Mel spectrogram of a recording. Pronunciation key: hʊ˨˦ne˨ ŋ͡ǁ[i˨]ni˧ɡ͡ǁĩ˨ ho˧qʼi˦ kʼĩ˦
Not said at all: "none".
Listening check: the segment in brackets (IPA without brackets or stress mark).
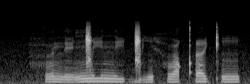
i˦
